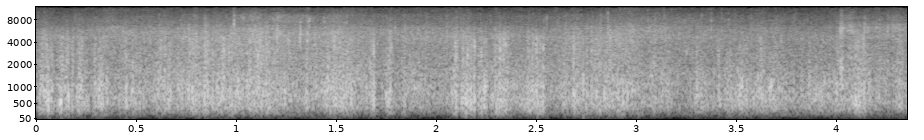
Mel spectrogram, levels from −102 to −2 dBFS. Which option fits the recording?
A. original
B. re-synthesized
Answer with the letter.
A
